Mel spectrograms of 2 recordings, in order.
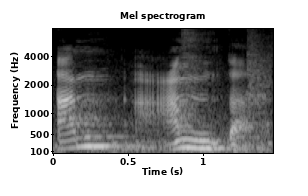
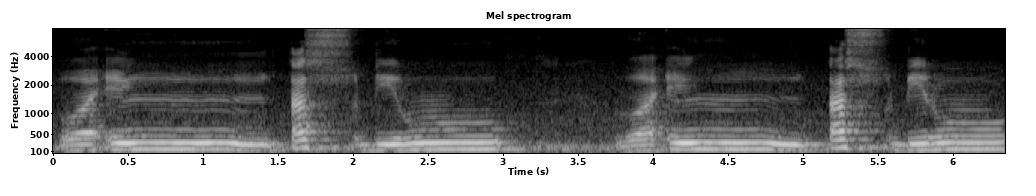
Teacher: যেমন ওয়া ইন তাসবিরু, ওয়া ইন তাসবিরু, এখানে ইন টু গুন্না হলো, একবার পরিষ্কার না, একবারে মিলেও যায়নি, এর মাঝামাঝি গুন্নাটাই হলো ইখফার গুন্না, যেটা নাক থেকে আসবে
